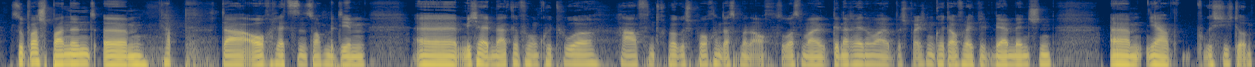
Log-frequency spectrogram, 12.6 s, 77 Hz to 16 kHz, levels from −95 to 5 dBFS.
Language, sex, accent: German, male, German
